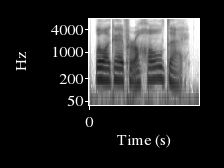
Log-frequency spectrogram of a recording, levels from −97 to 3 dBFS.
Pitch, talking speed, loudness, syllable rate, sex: 180 Hz, 285 wpm, -18 LUFS, 6.6 syllables/s, female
